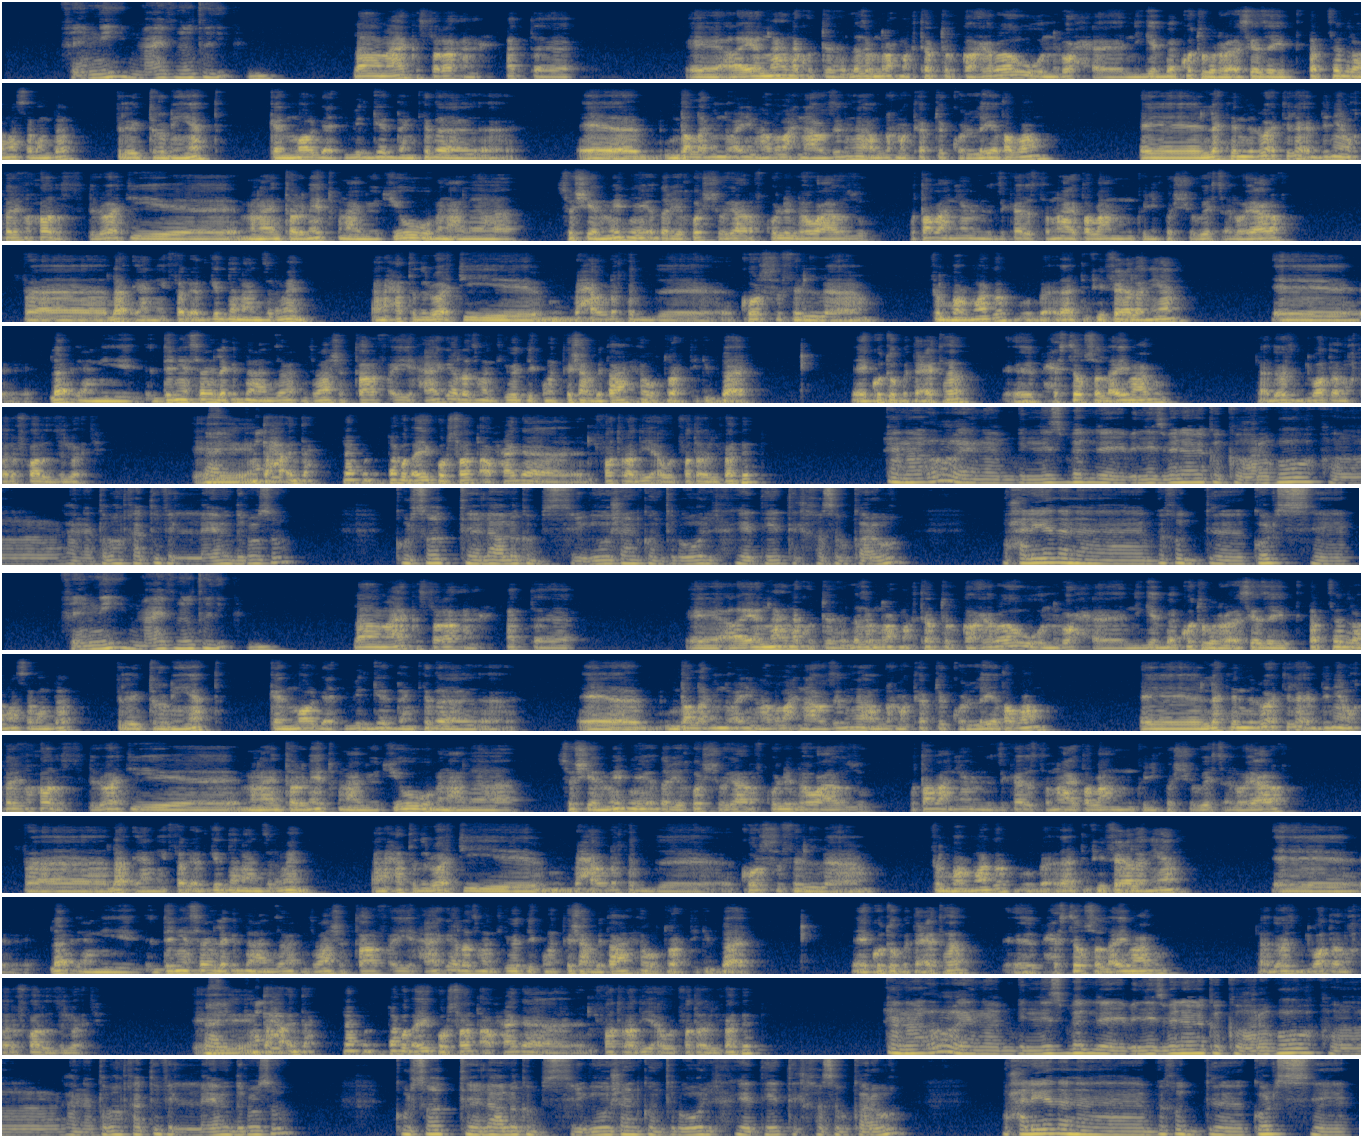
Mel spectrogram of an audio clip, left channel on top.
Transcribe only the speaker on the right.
فاهمني معايا في النقطة دي
طيب
هل
انا اه انا بالنسبه ل... بالنسبه لي انا ككهرباء آه انا طبعا خدت في الايام الدراسه كورسات لها علاقة بالديستريبيوشن كنترول الحاجات ديت الخاصة بالكهرباء وحاليا أنا باخد آه، كورس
